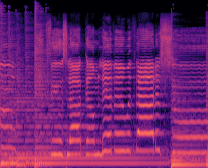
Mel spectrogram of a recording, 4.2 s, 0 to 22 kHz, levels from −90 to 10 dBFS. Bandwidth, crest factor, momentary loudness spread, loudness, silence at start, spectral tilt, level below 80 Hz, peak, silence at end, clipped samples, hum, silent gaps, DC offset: over 20 kHz; 16 dB; 7 LU; -21 LUFS; 0 s; -3.5 dB/octave; -46 dBFS; -6 dBFS; 0 s; under 0.1%; none; none; under 0.1%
